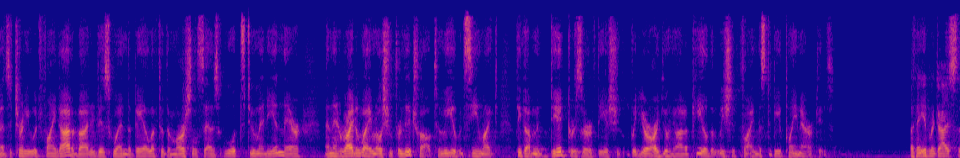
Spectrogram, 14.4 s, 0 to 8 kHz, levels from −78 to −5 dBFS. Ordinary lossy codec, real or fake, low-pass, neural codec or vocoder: AAC, 32 kbps; fake; 7.2 kHz; codec, 16 kHz, 1 kbps, FunCodec, trained on LibriTTS, 50 frames a second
